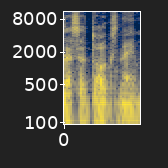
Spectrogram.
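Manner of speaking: put-on English with Paraguayan accent. Retelling how mom objected to a baby name, Paraguayan accent. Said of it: "in her Paraguayan accent".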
